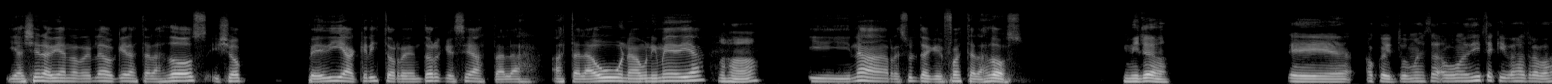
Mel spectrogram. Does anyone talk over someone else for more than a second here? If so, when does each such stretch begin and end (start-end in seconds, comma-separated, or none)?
none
